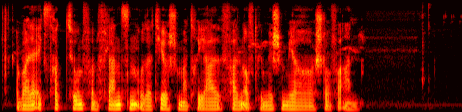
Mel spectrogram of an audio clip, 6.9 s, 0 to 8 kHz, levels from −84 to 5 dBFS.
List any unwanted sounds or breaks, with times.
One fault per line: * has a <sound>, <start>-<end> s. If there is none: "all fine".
all fine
